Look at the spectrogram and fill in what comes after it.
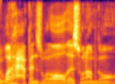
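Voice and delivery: ordinary talk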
